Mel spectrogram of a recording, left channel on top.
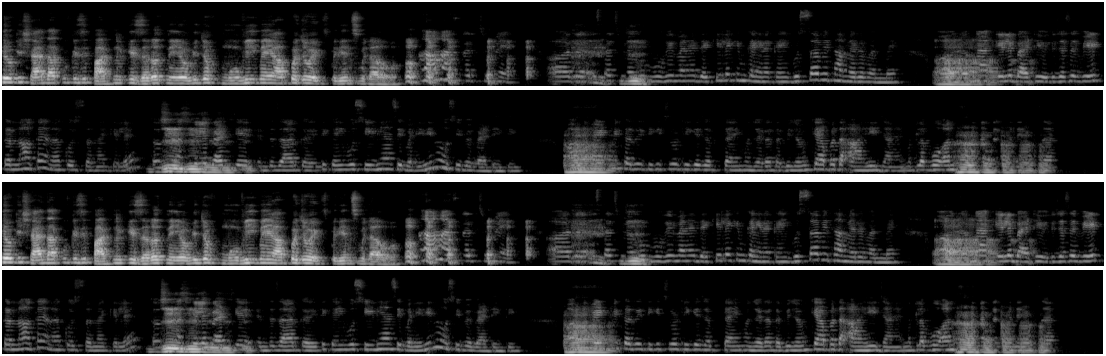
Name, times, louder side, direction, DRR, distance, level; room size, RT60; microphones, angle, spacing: voice 1, 0.0-4.1 5.9-6.5 9.3-10.0 12.6-13.5 16.6-17.1 20.6-21.5, right 1 dB, 25° right, 0.8 m, -22 dB
voice 2, 4.2-5.1 5.5-8.9 9.3-16.2 16.6-21.5, right 1 dB, 65° right, 1.6 m, -36 dB
5.0 x 2.9 x 3.5 m
head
